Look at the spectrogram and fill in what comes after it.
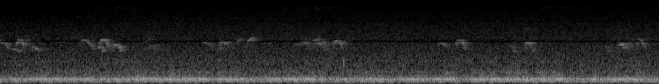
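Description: Steady low hum with short, faint bird chirps about every second.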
